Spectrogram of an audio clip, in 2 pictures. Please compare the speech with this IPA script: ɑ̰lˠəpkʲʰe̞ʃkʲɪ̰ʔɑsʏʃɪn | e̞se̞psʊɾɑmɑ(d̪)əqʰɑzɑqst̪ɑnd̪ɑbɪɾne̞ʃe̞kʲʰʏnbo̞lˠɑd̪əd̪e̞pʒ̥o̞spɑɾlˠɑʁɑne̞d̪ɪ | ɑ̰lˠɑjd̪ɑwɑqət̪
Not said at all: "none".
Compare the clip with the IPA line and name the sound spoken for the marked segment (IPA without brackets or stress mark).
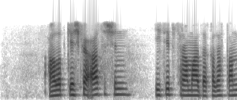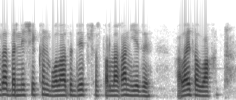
d̪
